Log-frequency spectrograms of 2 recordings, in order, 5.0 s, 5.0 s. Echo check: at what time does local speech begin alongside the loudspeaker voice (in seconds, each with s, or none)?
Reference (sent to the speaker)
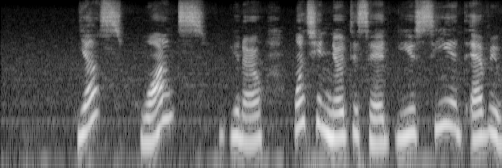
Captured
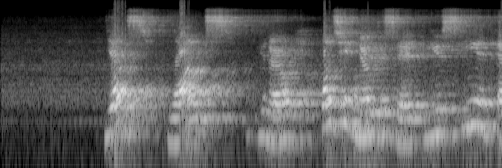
none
